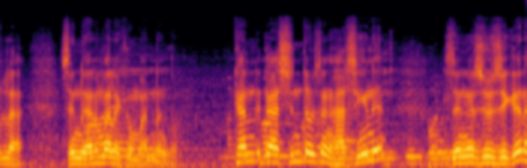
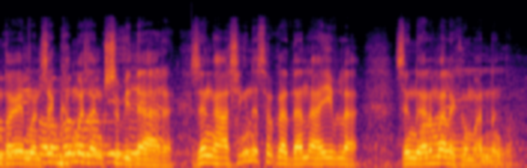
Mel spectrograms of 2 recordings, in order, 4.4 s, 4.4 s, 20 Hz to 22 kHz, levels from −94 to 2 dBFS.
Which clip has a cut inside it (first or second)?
second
